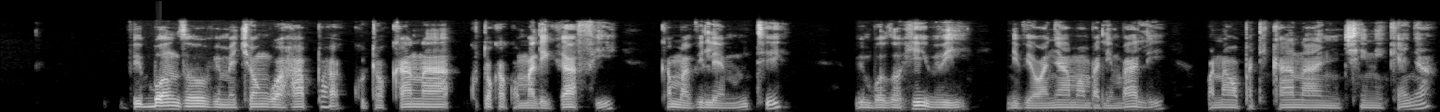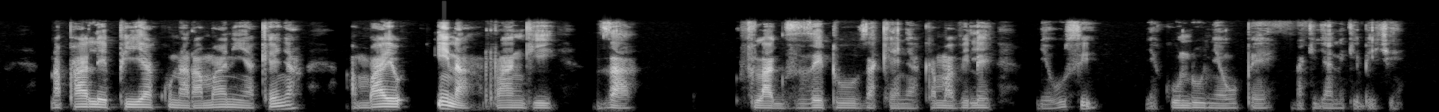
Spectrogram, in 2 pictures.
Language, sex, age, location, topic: Swahili, male, 25-35, Kisumu, finance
